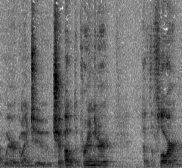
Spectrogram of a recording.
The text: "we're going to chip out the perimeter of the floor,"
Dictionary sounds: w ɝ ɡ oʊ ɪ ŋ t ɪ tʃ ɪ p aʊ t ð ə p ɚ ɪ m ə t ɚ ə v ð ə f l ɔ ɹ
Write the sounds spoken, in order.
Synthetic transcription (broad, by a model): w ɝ ɡ oʊ ɪ ŋ t ɪ tʃ ɪ p aʊ t ð ə p ɚ ɪ m ə t ɚ ə v ð ə f l ɔ ɹ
